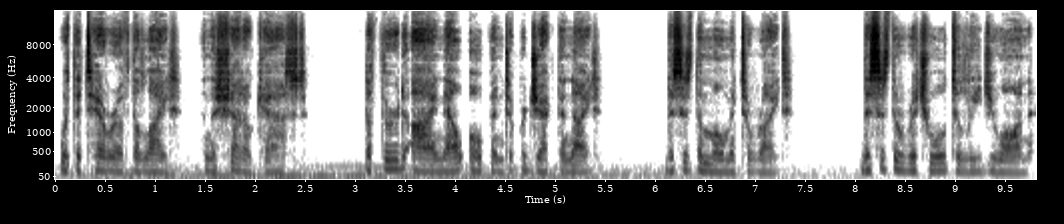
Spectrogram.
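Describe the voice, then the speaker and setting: An actor playing a haunted, trapped writer, narrating his nightmare in a moody, deliberate noir style for a video game. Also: mid-range voice, a bit bright, a little hiss or hum, close to an everyday voice. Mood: solemn, incantatory.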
